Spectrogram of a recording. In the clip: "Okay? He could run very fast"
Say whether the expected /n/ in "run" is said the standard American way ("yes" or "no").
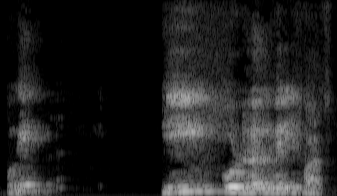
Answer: no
